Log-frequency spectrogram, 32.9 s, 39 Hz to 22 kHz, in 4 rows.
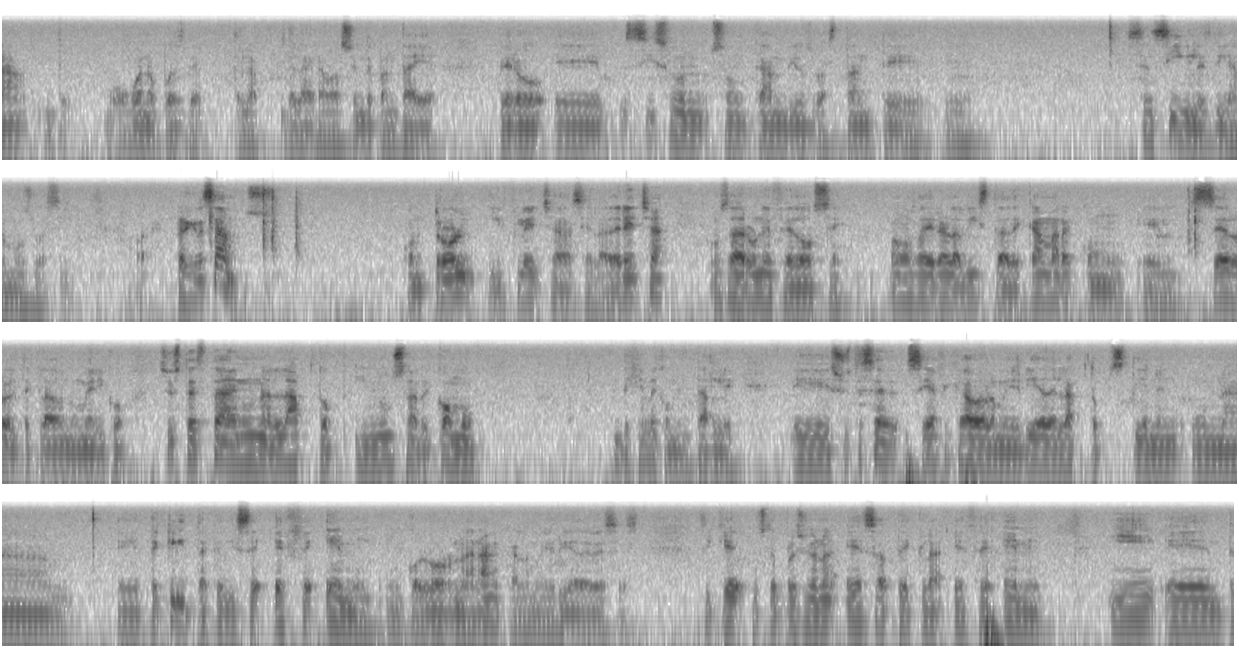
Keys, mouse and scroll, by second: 10.0 ctrl+Right, 16.2 KP_0, 19.0 scroll down 2.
